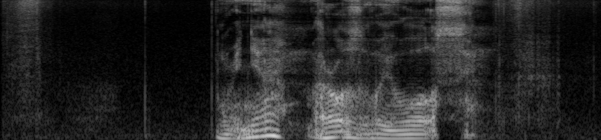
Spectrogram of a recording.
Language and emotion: Russian, sad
